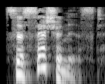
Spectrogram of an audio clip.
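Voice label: "secessionist", British English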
